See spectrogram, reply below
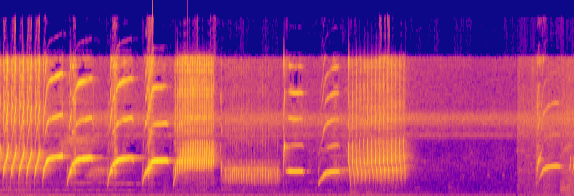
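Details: Canary singing, used to prompt other canaries to sing: repeated curving whistled notes, dense buzzy trills and rolled phrases at high pitch, a short pause, then one final whistled note.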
